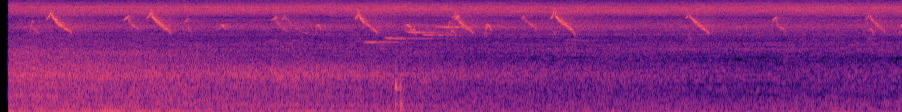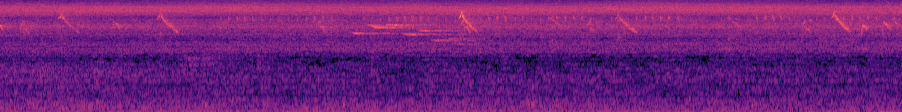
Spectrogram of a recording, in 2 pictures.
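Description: Hume's white-eye calling: a loose series of short, thin, high "tsee" notes that slide sharply downward, irregularly spaced, with a few shorter flat notes among them, over a steady high-pitched hiss.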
